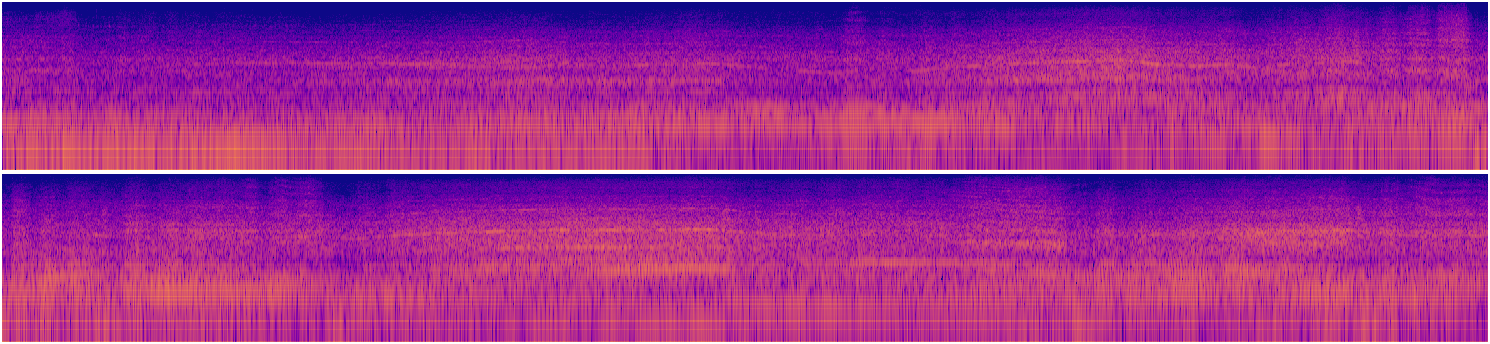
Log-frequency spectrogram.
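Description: UAZ off-road vehicle engines revving up and down again and again as the vehicles spin their wheels through slush and mud.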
